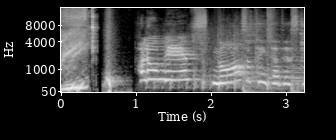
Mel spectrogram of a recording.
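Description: A young woman speaks with animation, close to the microphone.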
